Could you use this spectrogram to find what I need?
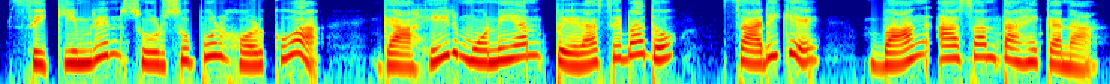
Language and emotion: Santali, surprised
